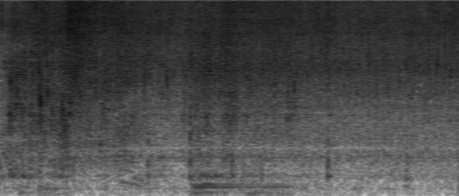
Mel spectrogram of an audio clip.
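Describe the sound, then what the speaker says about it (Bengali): Steamed egg pieces being lightly fried in oil with turmeric and salt, sizzling loudly and steadily up close, with a few soft stirring knocks partway through. "ভাপা ডিম দিয়ে দিম একটু হালকা করে ভাজা নিম"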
